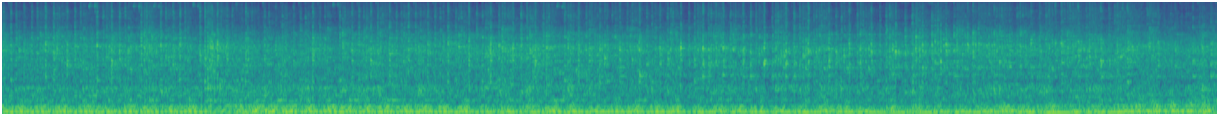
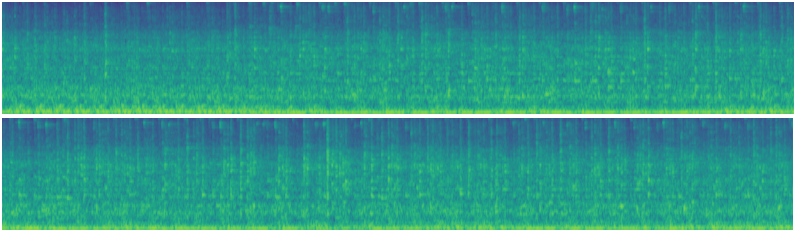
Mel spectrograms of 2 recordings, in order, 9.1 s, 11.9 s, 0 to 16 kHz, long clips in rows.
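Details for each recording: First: 1932 roadster with a newly installed engine, running in the car: even, steady low burble with no misses, knocks or stumbles; a healthy idle. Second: 1932 Roadster V8, newly installed in the car, carburettors not yet adjusted: low, uneven rumble that holds about twelve seconds then dies; cause suspected, not confirmed. Rough idle.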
